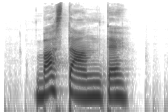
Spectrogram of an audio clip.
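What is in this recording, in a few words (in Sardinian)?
"Bastante", Sardinian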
